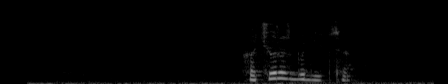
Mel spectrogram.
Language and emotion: Russian, neutral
